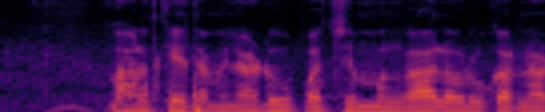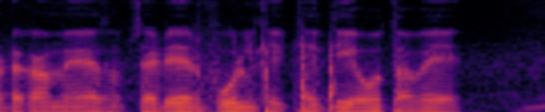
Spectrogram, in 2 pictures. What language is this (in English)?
Bhojpuri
